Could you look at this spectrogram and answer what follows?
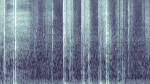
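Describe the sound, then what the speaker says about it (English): A deck of mantra cards being shuffled by hand, a quiet series of crisp riffling bursts and soft taps at an uneven rhythm, close by with no talk. "Oh, these mantra cards really wanted a good shuffle."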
